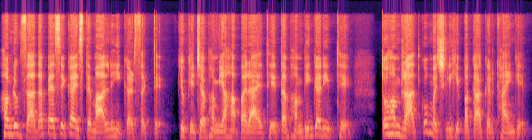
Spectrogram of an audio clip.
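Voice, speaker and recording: Cartoon mother-in-law, female narrator acting: older woman, thrifty, commanding, deepened voice, blunt delivery. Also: lively intonation, moderate pace. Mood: stern.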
